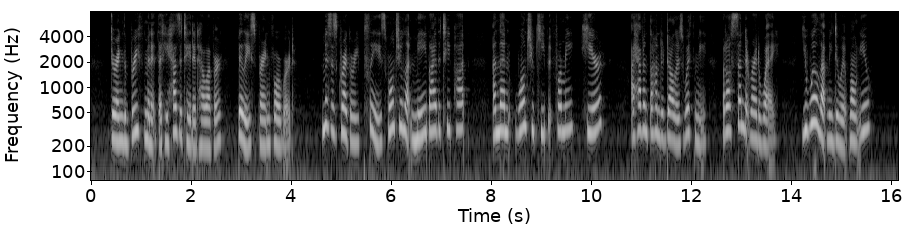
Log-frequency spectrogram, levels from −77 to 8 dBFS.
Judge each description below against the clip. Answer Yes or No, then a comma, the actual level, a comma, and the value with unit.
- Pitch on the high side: Yes, very high, 270 Hz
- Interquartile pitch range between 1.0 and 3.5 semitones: No, average, 5.2 semitones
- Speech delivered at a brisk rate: No, average, 190 wpm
